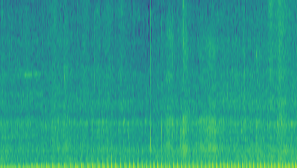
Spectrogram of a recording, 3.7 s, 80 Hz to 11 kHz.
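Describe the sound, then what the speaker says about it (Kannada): A KTM 390 Adventure motorcycle fitted with a Red Rooster exhaust thumps out a fast, even train of loud, close exhaust pulses while riding, with no one talking. "ಕೇಳಿಸ್ತಾ ಇದೆಯಾ ರೆಡ್ ರೂಸ್ಟರ್ ಎಕ್ಸಾಸ್ಟ್ ಸೌಂಡು?"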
